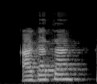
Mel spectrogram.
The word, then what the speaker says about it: Agata: The first name is very simple, as you hear. Agata. I know that in Portuguese we add a little accent and it's Agata, it's more singing, but in Polish it's just Agata.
